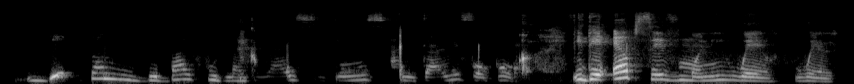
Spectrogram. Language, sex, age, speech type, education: Nigerian Pidgin, female, 30-45, spontaneous, secondary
